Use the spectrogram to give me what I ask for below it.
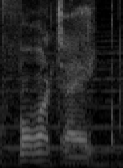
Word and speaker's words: forte: I hear saving women really isn't your forte. It's Fort. You don't pronounce the E. No, it's Forte. What did Logan, my friend, always say it was?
